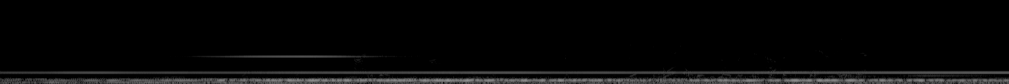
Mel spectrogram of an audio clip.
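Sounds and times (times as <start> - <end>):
sine oscillator drone: 0.0 - 10.0
low hum: 1.1 - 10.0
recorded voice fragments: 6.1 - 9.1.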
